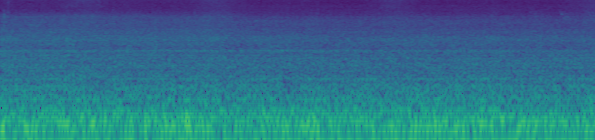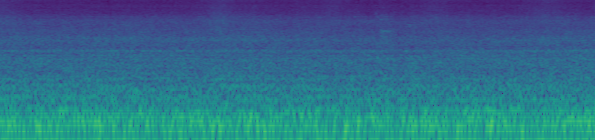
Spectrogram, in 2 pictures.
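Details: Constant broadband outdoor hiss and low rumble, like distant traffic, with no animal sounds.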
